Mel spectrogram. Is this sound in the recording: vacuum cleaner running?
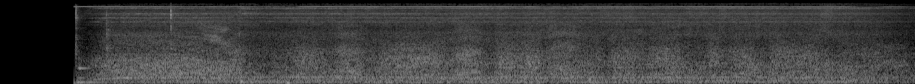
yes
